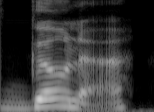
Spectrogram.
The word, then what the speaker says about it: gonna: The power phrase is gonna, as in going to, pronounced G-U-H-na.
